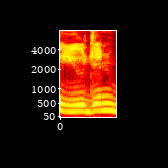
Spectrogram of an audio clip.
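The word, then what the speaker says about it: Auden: WH है ओडेन लिखा हुआ, वैसे यूडेन बोलते हैं, ए साइलेंट होता है।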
